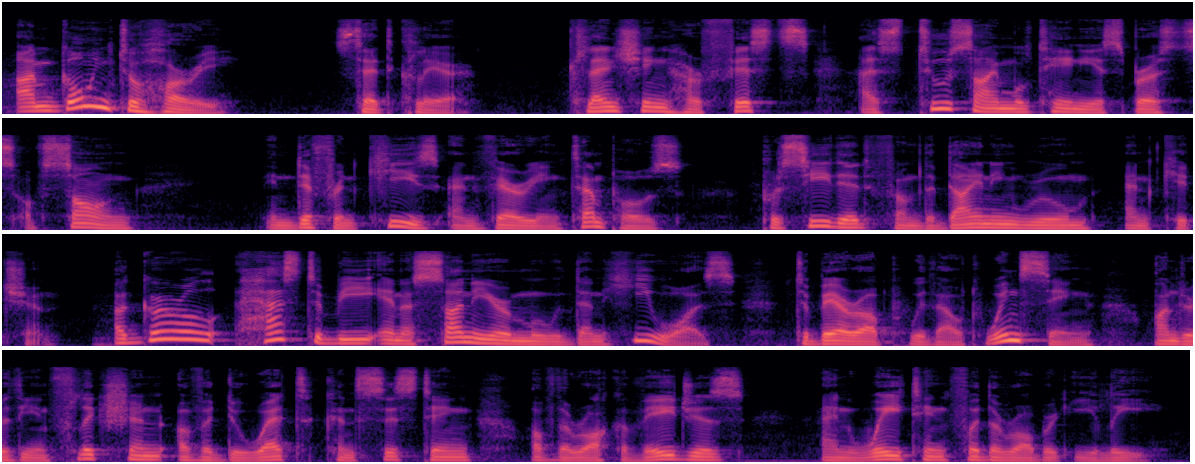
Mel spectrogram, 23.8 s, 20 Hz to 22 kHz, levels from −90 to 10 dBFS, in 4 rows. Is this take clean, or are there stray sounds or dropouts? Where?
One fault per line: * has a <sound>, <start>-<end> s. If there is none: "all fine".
all fine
